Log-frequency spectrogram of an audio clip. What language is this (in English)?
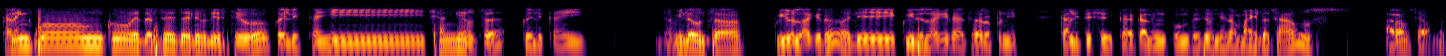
Nepali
